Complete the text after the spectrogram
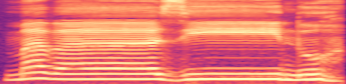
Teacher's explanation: یا کو کھینچ کے پڑھنا ہے کیونکہ یا ساکن ہے اور اس سے پہلے زیر ہے تو یہ یا مدہ ہے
